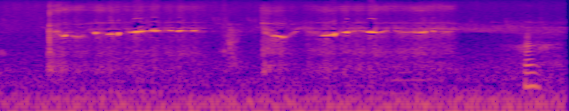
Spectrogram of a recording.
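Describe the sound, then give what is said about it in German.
Whistled imitation of a blackbird's song: two bright, high warbling phrases with quick slurred notes and trills, separated by a short pause, followed by a brief fainter note at the end. “Ich mach mal vielleicht eine Amsel nach. Denn dann kommt er vielleicht, um sie zu verjagen.”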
